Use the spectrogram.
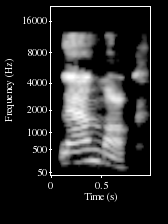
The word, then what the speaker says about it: landmark: 그런데 landmark. landmark. 이때는 뒤에 자음이 있어요. 자음은 어떻게 해요? 혀가 움직이면서 발음하다. landmark. 어렵겠죠? 그래, 이때는 mark. 들을 생략한다.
